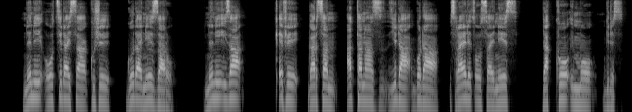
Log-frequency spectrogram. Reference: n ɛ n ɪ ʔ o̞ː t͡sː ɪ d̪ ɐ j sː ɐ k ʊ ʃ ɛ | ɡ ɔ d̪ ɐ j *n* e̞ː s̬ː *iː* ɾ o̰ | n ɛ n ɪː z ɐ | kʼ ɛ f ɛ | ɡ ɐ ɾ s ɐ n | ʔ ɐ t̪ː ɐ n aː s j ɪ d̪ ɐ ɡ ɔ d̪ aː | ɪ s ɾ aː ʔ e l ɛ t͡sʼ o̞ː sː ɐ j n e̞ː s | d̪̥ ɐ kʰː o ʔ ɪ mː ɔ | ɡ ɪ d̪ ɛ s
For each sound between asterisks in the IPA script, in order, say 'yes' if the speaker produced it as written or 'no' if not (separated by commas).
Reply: yes, no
